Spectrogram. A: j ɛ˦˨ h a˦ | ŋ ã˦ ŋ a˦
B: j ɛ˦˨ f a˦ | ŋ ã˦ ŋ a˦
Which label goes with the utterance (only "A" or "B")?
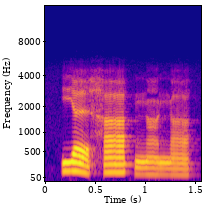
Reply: A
